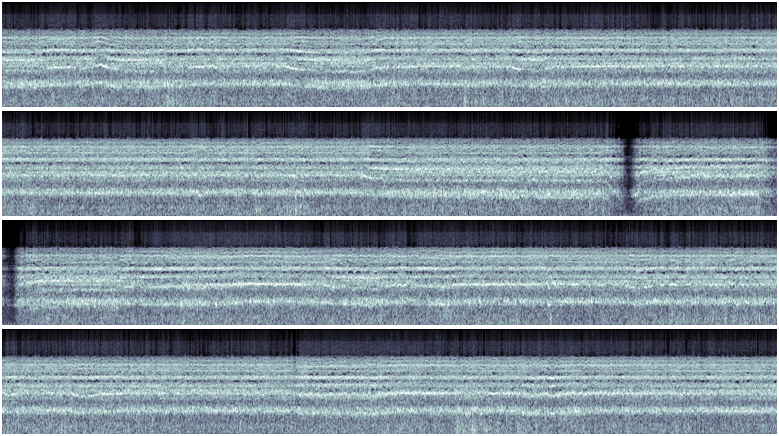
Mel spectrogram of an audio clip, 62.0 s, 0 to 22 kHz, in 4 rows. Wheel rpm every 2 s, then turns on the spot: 220, 220, 230, 220, 230, 230, 230, 230, 230, 230, 230, 220, 210, 190, 160, 140, 200, 210, 230, 210, 230, 230, 230, 230, 230, 230, 220, 230, 230, 230, 230.
30-32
